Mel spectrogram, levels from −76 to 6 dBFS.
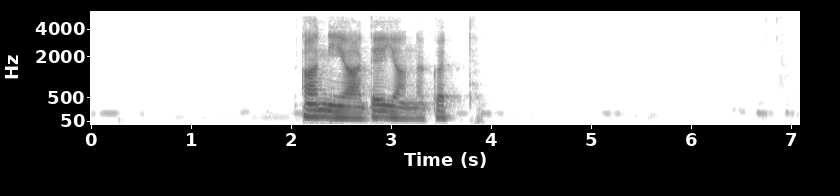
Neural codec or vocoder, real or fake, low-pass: none; real; 5.4 kHz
